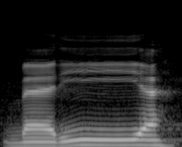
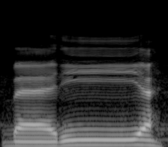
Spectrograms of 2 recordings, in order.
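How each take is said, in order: Both takes have the same delivery.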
